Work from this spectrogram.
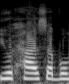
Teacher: ہم ہا کو حلق کے درمیان والے حصے سے ادا کریں گے، سین پہ زبر ہے اور با پہ پیش ہے، یہ دونوں حرکات کو ہم ظاہر کریں گے۔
